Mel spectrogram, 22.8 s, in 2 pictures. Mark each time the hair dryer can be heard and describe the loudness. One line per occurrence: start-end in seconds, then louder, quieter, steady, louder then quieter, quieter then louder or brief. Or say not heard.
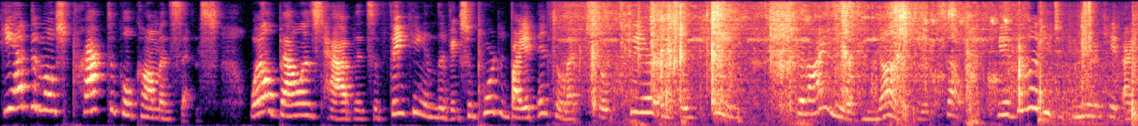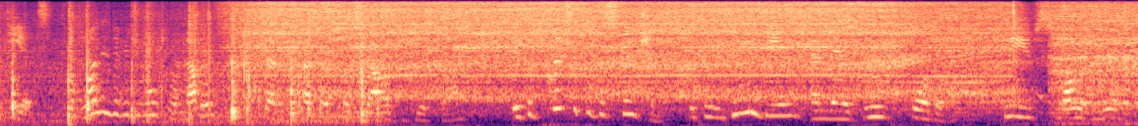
13.5-22.7 steady.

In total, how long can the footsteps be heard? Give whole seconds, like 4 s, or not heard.
10 s.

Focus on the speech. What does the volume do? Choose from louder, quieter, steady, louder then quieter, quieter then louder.
steady.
